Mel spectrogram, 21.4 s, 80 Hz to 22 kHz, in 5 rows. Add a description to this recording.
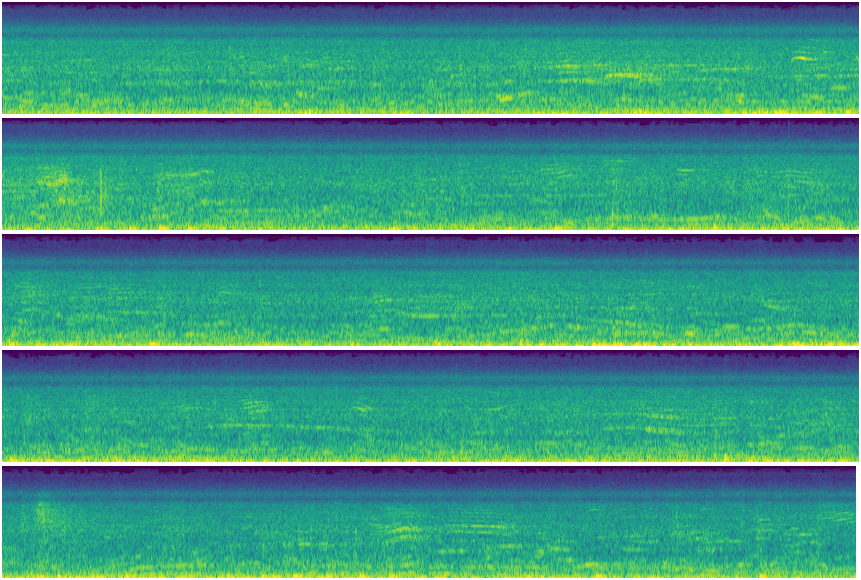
at the bathing spot, an der badestelle des ziegeleiparks mildenberg; recorded in occasion of the 2015th chaos communication camp, aufgenommen ebenda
